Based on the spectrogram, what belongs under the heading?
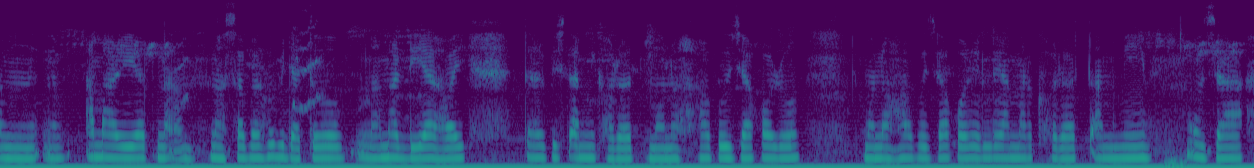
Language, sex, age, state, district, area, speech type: Assamese, female, 30-45, Assam, Darrang, rural, spontaneous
